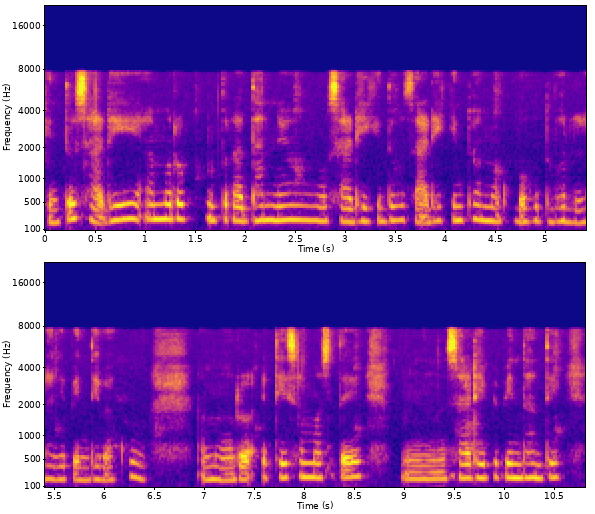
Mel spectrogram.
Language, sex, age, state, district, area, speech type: Odia, female, 30-45, Odisha, Cuttack, urban, spontaneous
